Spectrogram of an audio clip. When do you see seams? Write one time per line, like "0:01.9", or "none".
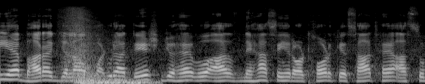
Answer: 0:01.0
